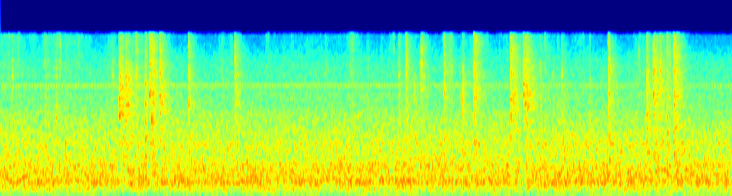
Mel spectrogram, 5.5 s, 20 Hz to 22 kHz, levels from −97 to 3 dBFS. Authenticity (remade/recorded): recorded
